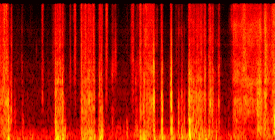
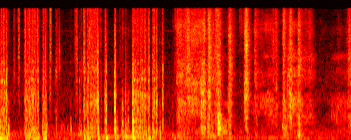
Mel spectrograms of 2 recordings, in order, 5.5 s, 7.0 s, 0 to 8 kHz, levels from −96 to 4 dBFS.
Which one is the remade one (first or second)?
first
